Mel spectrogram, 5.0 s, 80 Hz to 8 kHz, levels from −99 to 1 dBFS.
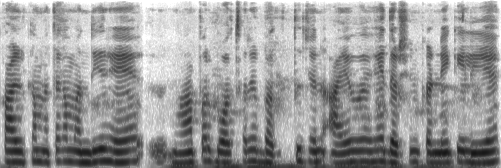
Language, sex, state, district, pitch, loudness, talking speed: Hindi, female, Rajasthan, Jaipur, 175 Hz, -17 LUFS, 215 wpm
